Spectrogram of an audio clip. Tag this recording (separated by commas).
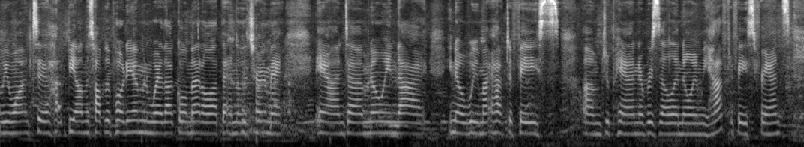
Female speech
